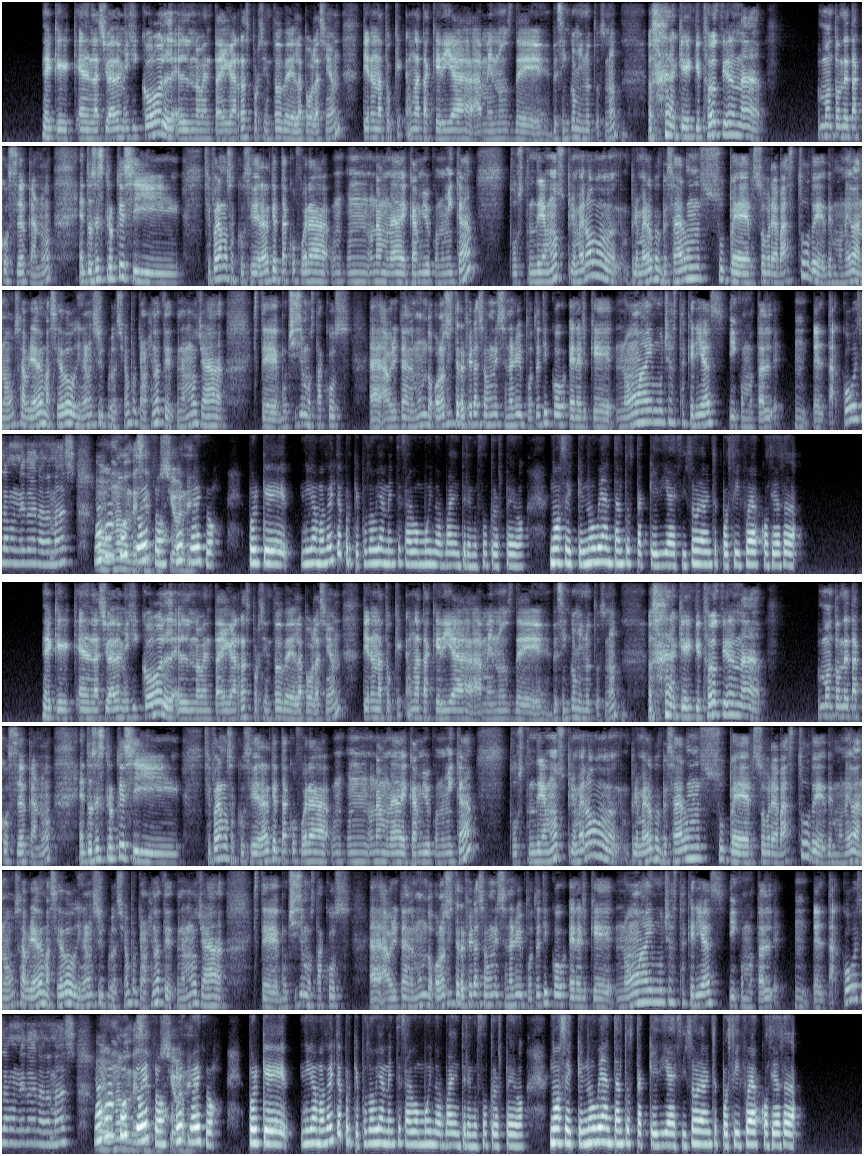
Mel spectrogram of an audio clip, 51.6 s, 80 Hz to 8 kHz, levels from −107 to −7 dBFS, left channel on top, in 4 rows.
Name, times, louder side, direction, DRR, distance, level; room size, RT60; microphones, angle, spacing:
voice 1, 0.6-11.4 12.2-37.4 37.7-41.6, left 1 dB, 10° left, 1.8 m, -32 dB
voice 2, 40.1-41.9 42.4-50.6, right 5 dB, 90° right, 0.6 m, -24 dB
18.0 x 6.4 x 4.3 m
head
